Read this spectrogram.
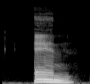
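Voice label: at in on, Spanish, male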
